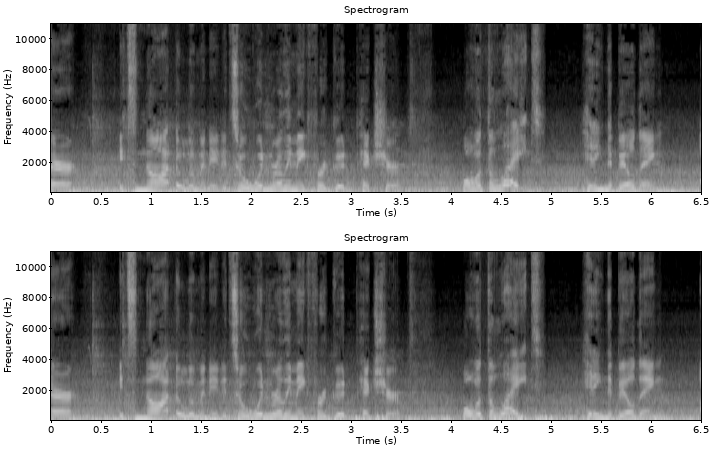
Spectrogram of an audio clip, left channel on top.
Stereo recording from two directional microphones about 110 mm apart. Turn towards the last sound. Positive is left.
turn(degrees=-25)  # may be behind; listen again after turning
